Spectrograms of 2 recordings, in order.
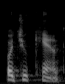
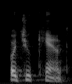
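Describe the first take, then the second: First: The T and Y blend into a ch sound. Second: The same.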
